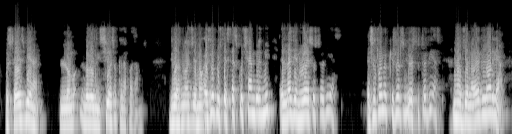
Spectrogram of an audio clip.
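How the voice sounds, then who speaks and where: A man's voice: on the high side, warm tone, muffled recording. A man who is a pastor, preaching a sermon and questioning his congregation.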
